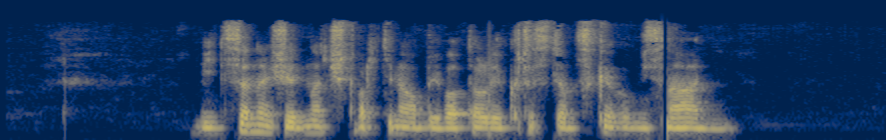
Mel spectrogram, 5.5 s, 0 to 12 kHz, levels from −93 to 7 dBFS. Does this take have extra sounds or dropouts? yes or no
yes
